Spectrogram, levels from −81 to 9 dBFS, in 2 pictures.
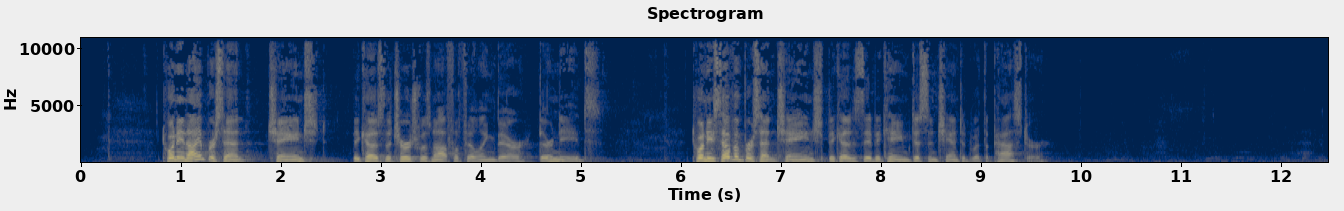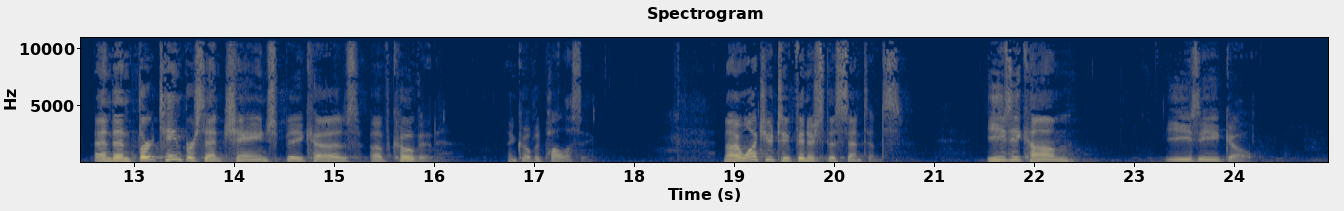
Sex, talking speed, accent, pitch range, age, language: male, 100 wpm, American, 135-170 Hz, 40-59, English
